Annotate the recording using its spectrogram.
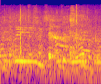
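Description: Several children's voices chattering and talking over one another, with one brief loud sound about a second in.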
